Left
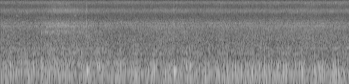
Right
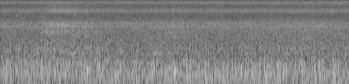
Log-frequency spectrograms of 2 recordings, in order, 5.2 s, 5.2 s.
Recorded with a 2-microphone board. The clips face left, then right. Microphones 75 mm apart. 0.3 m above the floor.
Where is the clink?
I don't hear a clink.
